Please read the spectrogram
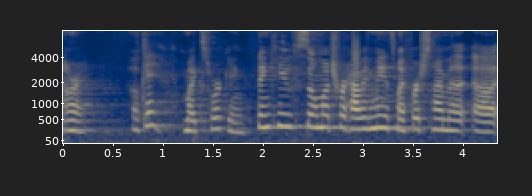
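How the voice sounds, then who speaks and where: A woman with a high pitch talks at a fairly quick pace with ordinary pitch variation. Noticeable background noise runs behind her. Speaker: scientist giving keynote. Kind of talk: lecture. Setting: stage with audience. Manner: fast.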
